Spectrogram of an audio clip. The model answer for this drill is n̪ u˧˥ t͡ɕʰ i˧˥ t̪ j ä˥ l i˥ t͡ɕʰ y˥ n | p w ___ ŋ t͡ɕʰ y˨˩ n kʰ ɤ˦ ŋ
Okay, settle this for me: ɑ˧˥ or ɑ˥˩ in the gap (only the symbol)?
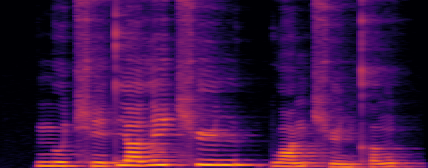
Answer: ɑ˧˥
